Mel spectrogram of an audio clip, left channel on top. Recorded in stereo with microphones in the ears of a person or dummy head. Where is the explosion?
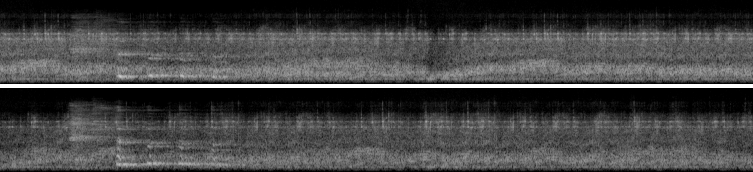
No explosion in this recording.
